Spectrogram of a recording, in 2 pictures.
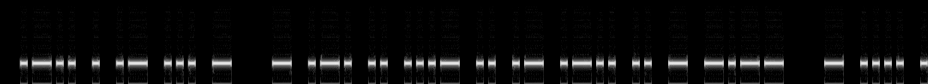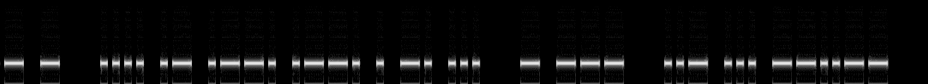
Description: Morse code, heard as a keyed tone, about 20 wpm, 1000 Hz. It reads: LEAST TRIVIALITY THAT HAPPENS TO US,
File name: qotdfiles / 20wpm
